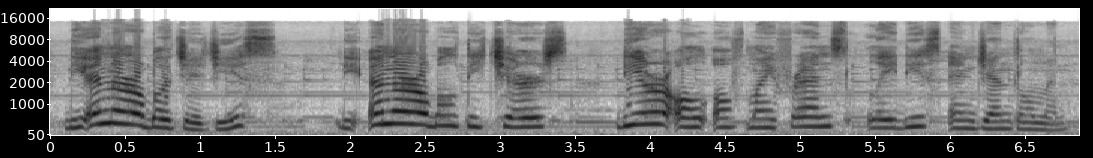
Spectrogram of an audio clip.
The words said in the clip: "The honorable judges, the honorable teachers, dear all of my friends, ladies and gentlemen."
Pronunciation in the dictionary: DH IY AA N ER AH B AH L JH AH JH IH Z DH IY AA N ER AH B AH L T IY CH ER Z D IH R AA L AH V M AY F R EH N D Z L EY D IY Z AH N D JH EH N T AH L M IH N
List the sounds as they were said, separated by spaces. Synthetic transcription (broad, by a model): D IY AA N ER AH B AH L JH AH JH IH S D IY AA N ER AH B AH L T IY CH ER S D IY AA AA L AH F M AY F R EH N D S L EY D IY S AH N JH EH N T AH L M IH N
